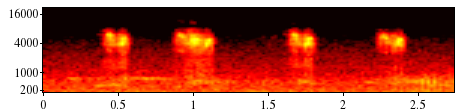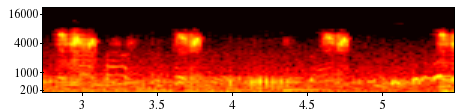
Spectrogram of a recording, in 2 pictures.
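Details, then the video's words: House sparrow giving a run of eight clipped, high chirps, some doubled, spaced unevenly at under a second apart, against a quiet, low murmuring background. "Воробей домовый"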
